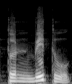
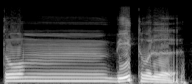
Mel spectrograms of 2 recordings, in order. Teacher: Apa yang dibalikkan pada dasarnya tunbitu, karena ada huruf ba, maka suara nunnya dirubah dan diganti, dibalikkan menjadi suara huruf mim. Maka awalnya tunbitu dan ditandai di sini dengan mim kecil agar mim kecilnya mengganti posisi nun. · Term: iklab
